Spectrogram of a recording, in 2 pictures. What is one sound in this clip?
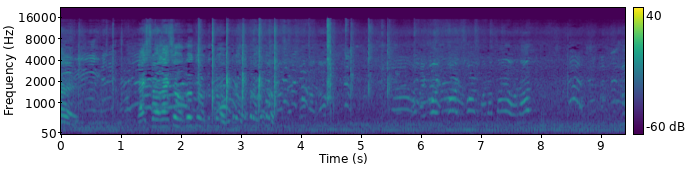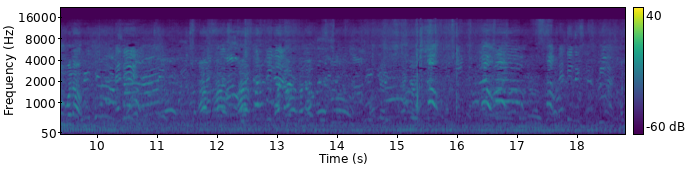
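Young boys shout and call out nearby, outdoors.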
